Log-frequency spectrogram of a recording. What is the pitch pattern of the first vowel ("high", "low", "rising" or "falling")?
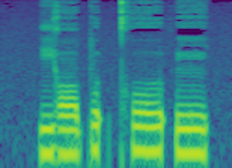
low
